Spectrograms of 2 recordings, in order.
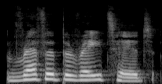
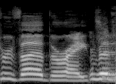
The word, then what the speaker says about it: reverberated: oh, reverberated fart. – I think that's reverberated. – I knew I was saying that wrong.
